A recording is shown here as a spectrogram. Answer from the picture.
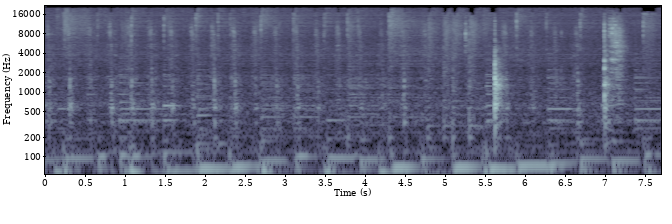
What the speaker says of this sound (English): I have here some green olive, rough chop.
